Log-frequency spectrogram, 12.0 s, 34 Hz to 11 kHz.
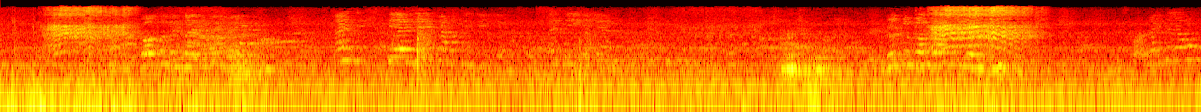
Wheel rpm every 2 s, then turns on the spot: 40, 0, 0, 10, 30, 20.
6-8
